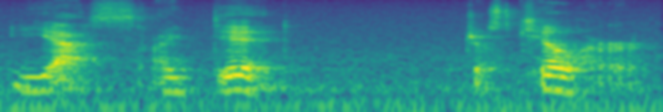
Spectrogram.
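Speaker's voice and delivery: low, hushed mock admission; subdued confession. Othello admits the killing to Emilia, subdued confession. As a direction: own up softly, voice dropped and halting.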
